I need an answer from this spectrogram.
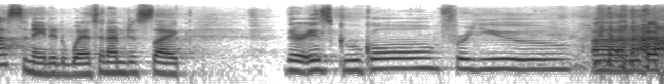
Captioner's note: laughter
